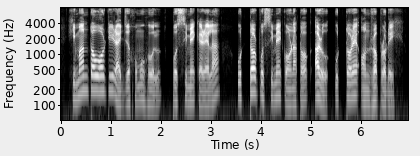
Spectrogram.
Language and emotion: Assamese, neutral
